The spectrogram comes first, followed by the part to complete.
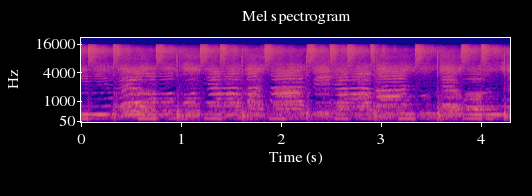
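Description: Choir singing a hymn over a steady percussion beat, about three beats a second.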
